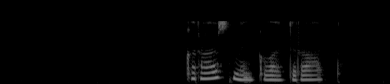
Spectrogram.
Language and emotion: Russian, sad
